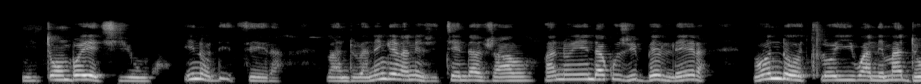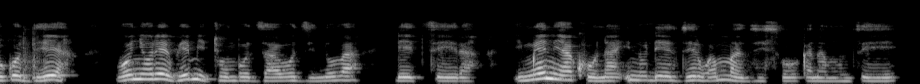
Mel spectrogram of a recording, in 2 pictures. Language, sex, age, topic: Ndau, female, 36-49, health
